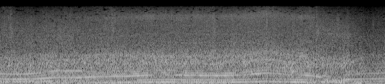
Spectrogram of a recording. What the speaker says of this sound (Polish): tutaj dodaję gaz, nie?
